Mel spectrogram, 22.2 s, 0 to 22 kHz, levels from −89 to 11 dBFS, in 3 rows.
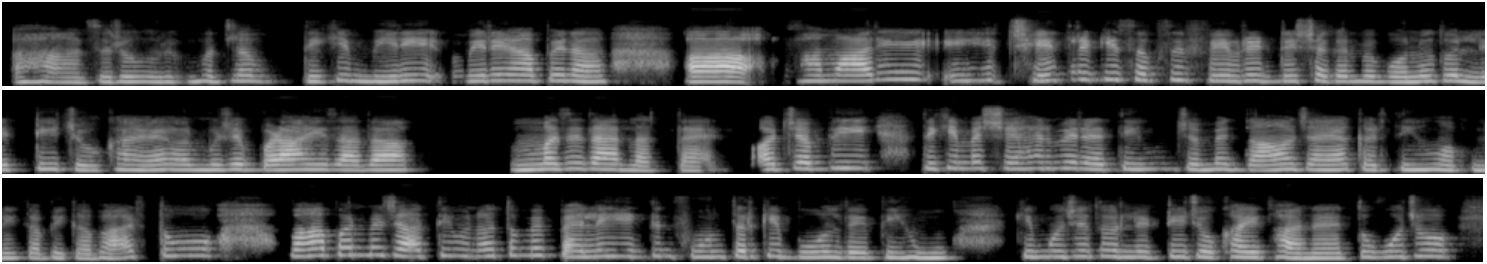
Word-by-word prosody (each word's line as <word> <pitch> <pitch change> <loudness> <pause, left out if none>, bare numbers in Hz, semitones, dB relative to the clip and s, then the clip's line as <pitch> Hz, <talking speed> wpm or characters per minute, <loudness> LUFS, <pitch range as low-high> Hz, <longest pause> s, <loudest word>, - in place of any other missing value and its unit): हाँ, 225 -2 -2
ज़रूर 230 +1 -3
मतलब 250 +1 -4
देखिए 250 +3 -3
मेरी 255 +2 -1
मेरे 265 +2 0
यहाँ 280 -1 +3
पे 280 - +1
ना 255 -2 +4 0.5
अ, 240 -1 +11 0.3
हमारे 270 +2 +4 0.3
ही 275 +3 -6
क्षेत्र 295 +7 -2
की 335 -1 -1
सबसे 310 -1 -4
फेवरेट 270 -3 -2
डिश 260 +2 -4
अगर 250 -1 -1
मैं 250 0 -1
बोलूँ 235 +2 +1
तो 270 0 0
लिट्टी-चोखा 230 -1 -3
है 230 +1 +1
और 235 0 0
मुझे 235 +2 +1
बड़ा 235 0 +7
ही 245 0 +1
ज़्यादा 230 0 +4 0.6
मज़ेदार 260 +2 +4
लगता 205 -1 -3
है 195 - -4 0.2
और 245 - +5
जब 280 +3 +1
भी 305 0 -1 0.3
देखिए 285 +1 -2
मैं 295 +1 -2
शहर 290 0 -4
में 300 - 0
रहती 255 -1 -1
हूँ, 260 +1 -7
जब 250 -1 -2
मैं 250 0 -1
गाँव 230 +3 +4
जाया 235 -1 +1
करती 235 0 -3
हूँ 240 0 +1
अपने 220 0 -2
कभी-कभार 220 +1 -2
तो 315 - -4 0.6
वहाँ 320 +2 +5
पर 360 0 -1
मैं 360 0 -5
जाती 305 -2 +1
हूँ 315 -1 -9
ना, 300 +1 -3
तो 345 +2 -8
मैं 345 0 -3
पहले 275 -3 0
ही 300 0 -5
एक 275 - -11
दिन 305 -1 -9
फ़ोन 270 -1 -6
करके 280 +2 -2
बोल 255 0 -1
देती 240 0 -2
हूँ 235 -1 +2 0.3
कि 280 - -3
मुझे 280 +1 -4
तो 295 +1 -5
लिट्टी-चोखा 265 0 -2
ही 255 -1 +5
खाना 225 -3 +4
है 225 0 0
तो 225 +5 -6
वो 275 +2 -4
जो 290 0 -4
255 Hz, 205 wpm, -23 LUFS, 235-280 Hz, 0.6 s, अ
